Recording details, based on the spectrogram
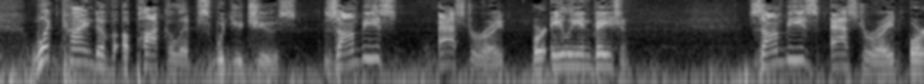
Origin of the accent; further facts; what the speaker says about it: Toledo, Ohio, United States; You know, I grew up in Toledo, and we used to make fun of Detroit.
